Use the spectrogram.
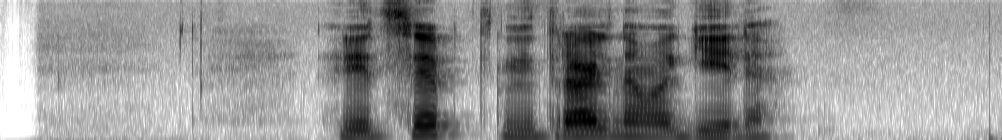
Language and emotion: Russian, neutral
